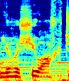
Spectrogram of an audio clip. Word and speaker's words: Yehoshua: Now, this is the Hebrew pronunciation. The last part of it, that guttural sound, is that Hebrew letter Ein, as I understand. And over time, as the people began to speak more and more Aramaic instead of Hebrew, that pronunciation was shortened from Yehoshuach to just Yeshua.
